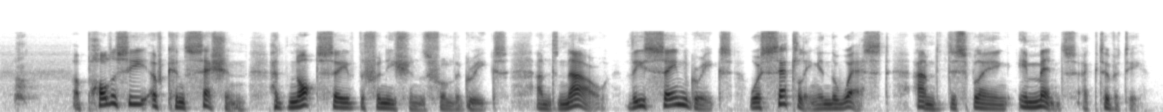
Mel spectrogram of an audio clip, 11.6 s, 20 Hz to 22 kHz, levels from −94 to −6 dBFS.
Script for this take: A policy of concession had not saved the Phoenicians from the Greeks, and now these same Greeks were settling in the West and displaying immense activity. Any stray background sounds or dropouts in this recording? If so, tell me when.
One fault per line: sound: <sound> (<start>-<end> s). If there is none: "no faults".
sound: bark (0.1-0.4 s)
